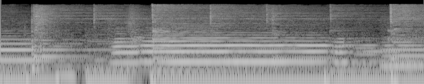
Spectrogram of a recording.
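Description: Background instrumental music in a jazz style: a melody of held notes over a sustained bass line.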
